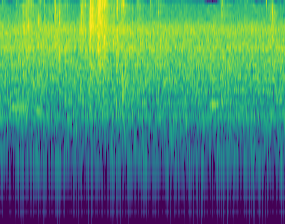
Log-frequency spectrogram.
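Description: Steady, even hiss with a faint hum from a countertop air-fryer grill's fan running while food cooks.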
